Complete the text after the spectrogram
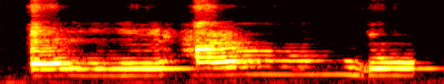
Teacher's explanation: अल्हम्दु, और दू के लिए क्या करना है? Complete rounding ऑफ द lips और डबल ओ साउंड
